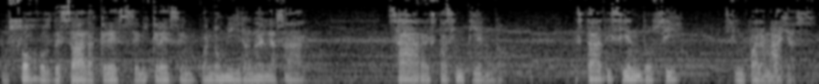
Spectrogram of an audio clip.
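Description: A man narrating a radio drama in a slow, lyrical way. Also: sits low, steady tone, background noise.

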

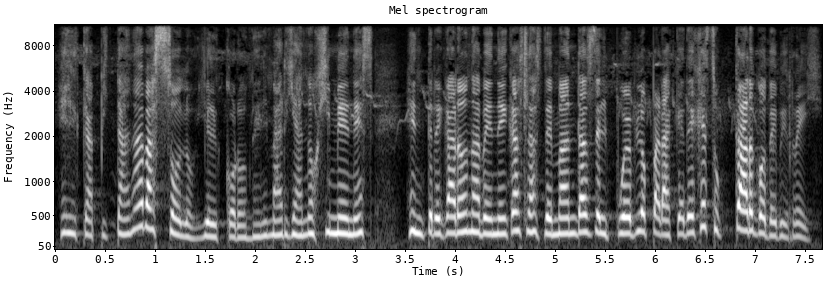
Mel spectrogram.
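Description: An actress as a young Mexican lady devoted to revolution in a radio drama. Her voice is high and clearly feminine. She speaks with resolute, passionate emphasis. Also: moderate pace, lightly acted. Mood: elated. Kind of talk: Spanish-language radio drama acting.

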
